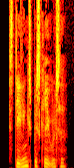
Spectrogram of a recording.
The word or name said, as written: STILLINGSBESKRIVELSE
